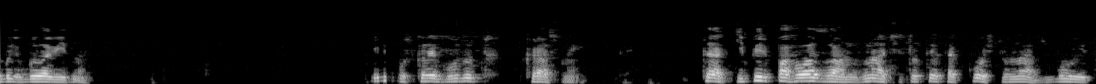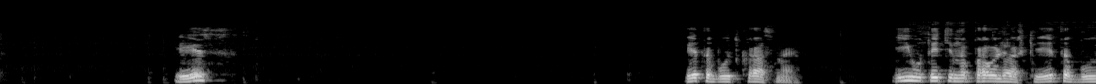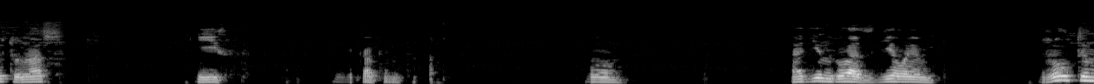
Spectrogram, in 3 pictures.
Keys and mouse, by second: 4.6 click, 5.5 click, 6.8 middle click, 8.9-9.9 drag, 11.2-12.7 drag, 13.3 click, 15.4-17.1 drag, 18.2 click, 19.3-20.4 drag, 20.9-21.9 shift+drag, 22.4-23.9 drag, 24.8 click, 26.7-29.1 middle drag, 31.3 click.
